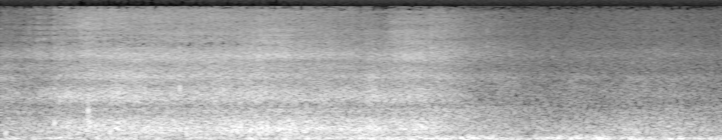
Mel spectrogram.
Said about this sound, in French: Cette relaxation est maintenant terminée, mais je vais te laisser encore quelques instants avec ces vagues.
